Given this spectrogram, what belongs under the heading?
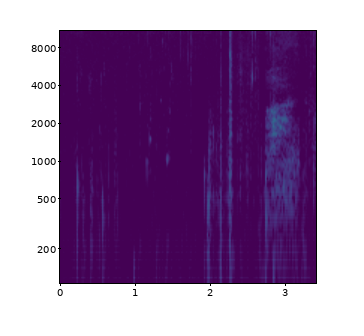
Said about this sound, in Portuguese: Bem, vocês agora é que devem ter ouvido mesmo aqui a água passar nesta gargantinha, que foi uma loucura.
